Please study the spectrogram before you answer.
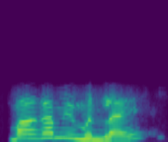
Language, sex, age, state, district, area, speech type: Bodo, female, 18-30, Assam, Kokrajhar, rural, conversation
